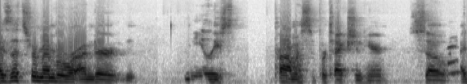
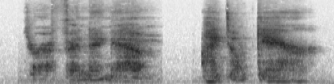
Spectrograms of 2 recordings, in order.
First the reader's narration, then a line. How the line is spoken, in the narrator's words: kind of whispers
